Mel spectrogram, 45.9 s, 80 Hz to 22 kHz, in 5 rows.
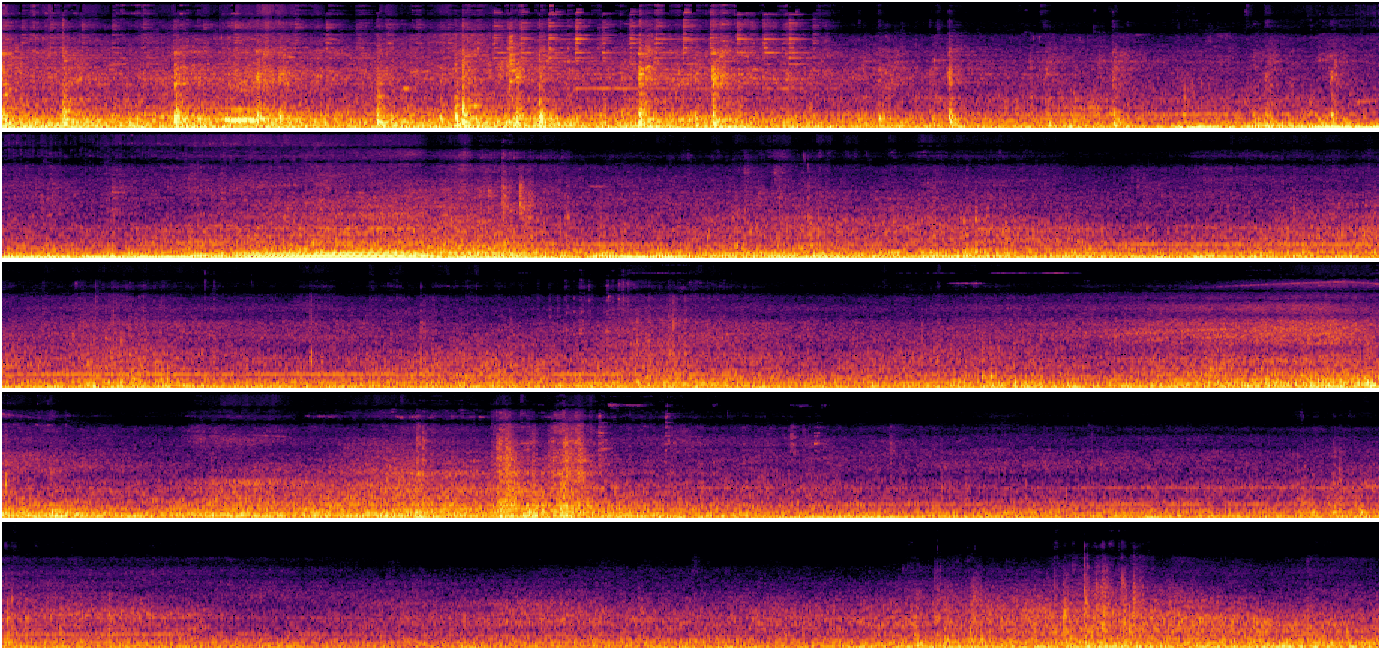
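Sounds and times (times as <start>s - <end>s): metallic clanks: 0.0s - 10.3s
diesel locomotive rumbling: 0.0s - 45.9s.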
